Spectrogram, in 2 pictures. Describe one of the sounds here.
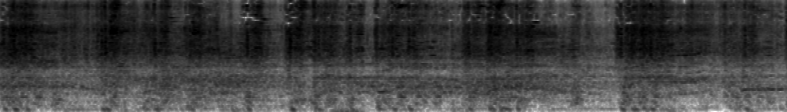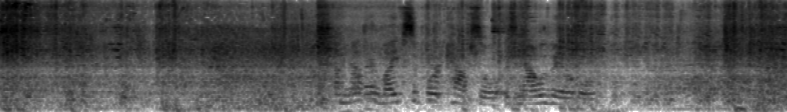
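Game weapons fire and slash with loud bursts.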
